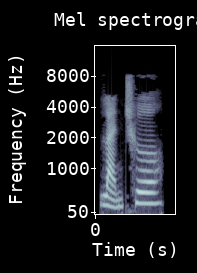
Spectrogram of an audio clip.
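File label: "缆车", Mandarin Chinese; hsk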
